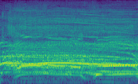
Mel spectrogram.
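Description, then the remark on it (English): Four grown adults in an apartment scream together at the top of their lungs in an attempted wolf howl, a loud, sustained, overlapping shriek that holds steady for under two seconds with no talking. “That was just four grown adults in the apartment screaming at the top of their lungs.”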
